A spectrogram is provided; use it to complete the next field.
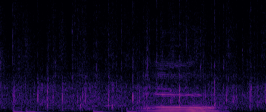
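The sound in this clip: Cued audience applause for a show opening: a steady, fairly quiet patter of clapping under a man's voice.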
